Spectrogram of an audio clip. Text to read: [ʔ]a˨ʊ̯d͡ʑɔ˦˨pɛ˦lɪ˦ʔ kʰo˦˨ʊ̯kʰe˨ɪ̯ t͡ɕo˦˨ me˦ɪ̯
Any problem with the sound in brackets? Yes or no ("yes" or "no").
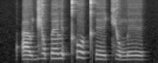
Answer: no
